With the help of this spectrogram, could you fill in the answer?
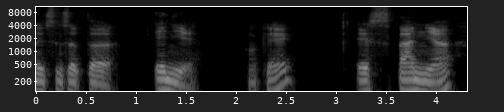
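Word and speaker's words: España: of the india okay espana we have to stress on the second syllable because the last syllable is a vowel okay espana colombia what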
